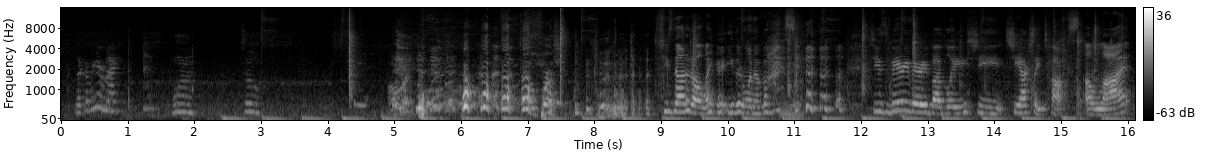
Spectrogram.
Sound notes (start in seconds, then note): 4.9 laughing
